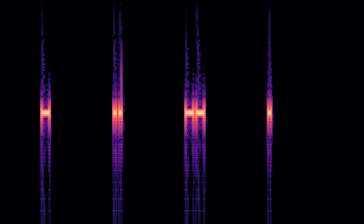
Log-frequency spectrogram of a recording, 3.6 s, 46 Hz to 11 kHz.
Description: Morse code, heard as a keyed tone, about 44 wpm, spaced as for 12 wpm, 700 Hz. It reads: TIME
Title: 8x Character Spacing - Top 100 Words - 45wpm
